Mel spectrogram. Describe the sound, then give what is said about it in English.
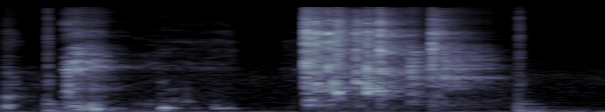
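Dice rattle and clatter across a hard surface in two bursts: a short tumble, a pause, then a longer, louder skittering roll that stops with a final sharp click. The dice are rolled in a game for Mr. Dragon's claw and bite attacks. No one speaks. “And he will take a swing in a second when I find my dice, which is on my lap.”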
